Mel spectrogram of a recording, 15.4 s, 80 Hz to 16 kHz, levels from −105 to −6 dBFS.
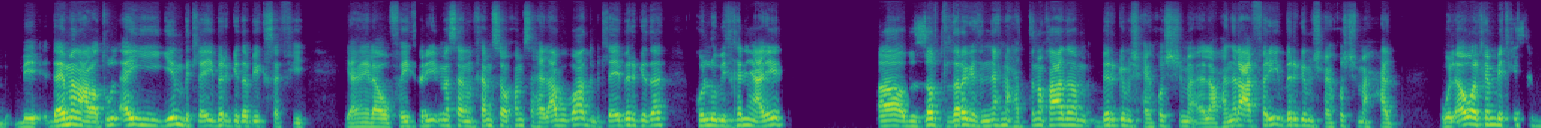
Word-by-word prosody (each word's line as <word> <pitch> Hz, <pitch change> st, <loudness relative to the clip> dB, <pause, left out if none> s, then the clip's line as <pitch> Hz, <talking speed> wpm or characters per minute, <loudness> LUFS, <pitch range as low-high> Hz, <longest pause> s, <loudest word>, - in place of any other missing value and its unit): ب 360 Hz, +2 st, -1 dB
دايمًا 185 Hz, +3 st, +7 dB
على 135 Hz, -8 st, +5 dB
طول 175 Hz, +6 st, -2 dB
أي 165 Hz, -1 st, +2 dB
جيم 180 Hz, +6 st, +4 dB
بتلاقي 150 Hz, -2 st, -2 dB
بِرج 145 Hz, -1 st, -3 dB
ده 140 Hz, -, 0 dB
بيكسب 140 Hz, 0 st, -7 dB
فيه، 115 Hz, -2 st, -12 dB, 0.4 s
يعني 120 Hz, +2 st, -3 dB
لو 115 Hz, -1 st, +2 dB
في 130 Hz, +4 st, -3 dB
فريق 150 Hz, +3 st, -4 dB
مثلًا 150 Hz, -3 st, -2 dB
5 150 Hz, +3 st, -2 dB
و5 140 Hz, -2 st, -6 dB
هيلاعبوا 150 Hz, +4 st, 0 dB
بعض، 175 Hz, -2 st, -1 dB
بتلاقي 135 Hz, +4 st, -3 dB
بِرج 165 Hz, -2 st, -1 dB
ده 170 Hz, +2 st, -2 dB, 0.2 s
كلّه 160 Hz, +1 st, +1 dB
بيتخانق 160 Hz, +2 st, -1 dB
عليه، 180 Hz, +2 st, +3 dB, 1.0 s
آه 150 Hz, +1 st, +5 dB
بالضبط، 140 Hz, +6 st, +1 dB
لدرجة 155 Hz, 0 st, +3 dB
إن 145 Hz, +2 st, -1 dB
إحنا 160 Hz, -1 st, -2 dB
حطّينا 130 Hz, +6 st, -6 dB
قاعدة 170 Hz, 0 st, +4 dB
م 150 Hz, -3 st, -7 dB
بِرج 160 Hz, +4 st, -2 dB
مش 145 Hz, -5 st, -6 dB
هيخش 145 Hz, +5 st, -7 dB
م 140 Hz, -, -3 dB
لو 115 Hz, +1 st, -3 dB
هنلعب 150 Hz, +5 st, +3 dB
فريق 175 Hz, +4 st, -2 dB
بِرج 170 Hz, -1 st, -1 dB
مش 145 Hz, -4 st, -7 dB
هيخش 115 Hz, 0 st, -8 dB
مع -, -, -5 dB
حد، -, -, -6 dB, 0.4 s
والأول 180 Hz, +9 st, +4 dB
كان 180 Hz, 0 st, 0 dB
بيتحسب 170 Hz, -4 st, -5 dB
155 Hz, 190 wpm, -23 LUFS, 140-170 Hz, 1.0 s, دايمًا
